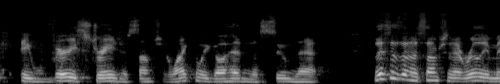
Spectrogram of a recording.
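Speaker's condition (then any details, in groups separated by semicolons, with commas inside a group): No condition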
